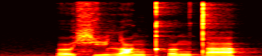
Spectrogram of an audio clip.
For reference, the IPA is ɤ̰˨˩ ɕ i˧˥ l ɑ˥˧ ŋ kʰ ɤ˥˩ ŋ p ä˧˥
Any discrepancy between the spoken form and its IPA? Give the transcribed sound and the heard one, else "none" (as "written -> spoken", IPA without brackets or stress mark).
p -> t̪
